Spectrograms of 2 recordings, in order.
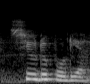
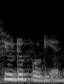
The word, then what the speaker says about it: pseudopodia: no leveling of cytoplasmic pseudopodia look at here this is pseudopodia this is pset4 p o d I a pseudo podía P is silent this is the false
